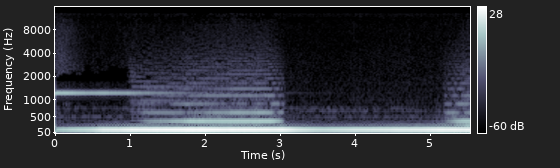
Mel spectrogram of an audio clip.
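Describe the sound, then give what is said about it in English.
A loud, steady electronic buzzing tone played to the right ear during a hearing aid adjustment test, low and constant, with a brighter, harsher overtone layer switching on and off partway through. “It's like a buzzing sound.”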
